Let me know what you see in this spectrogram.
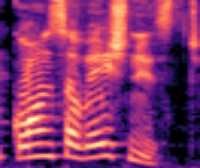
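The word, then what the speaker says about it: conservationist: कंजर्वेशनिस्ट जिसमें stress जो है वह वी पर रहता है।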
